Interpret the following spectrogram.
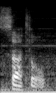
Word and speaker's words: subtle: Look, Yes, Altamar, I would definitely call you subtle. I'm glad you pick up. 100%. Mm-hmm. Subtle has one of those like silent letters.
